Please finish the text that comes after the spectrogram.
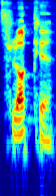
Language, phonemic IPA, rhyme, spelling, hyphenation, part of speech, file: German, /ˈflɔkə/, -ɔkə, Flocke, Flo‧cke, noun, De-Flocke.ogg
- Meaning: 1. flake 2. money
